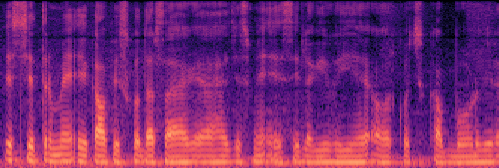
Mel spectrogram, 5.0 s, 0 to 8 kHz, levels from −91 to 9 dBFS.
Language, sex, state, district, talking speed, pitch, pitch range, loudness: Hindi, male, Punjab, Pathankot, 215 wpm, 110 Hz, 105-115 Hz, -17 LUFS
